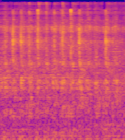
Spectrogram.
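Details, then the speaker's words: Honda Revo motorcycle at idle, complaint of rough engine noise: fast light ticking like a sewing machine over a steady idle that disappears when revved; cam chain rattle, oil level within standard. "suara mesinnya kasar ini Lur kayak mesin jahit lo"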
